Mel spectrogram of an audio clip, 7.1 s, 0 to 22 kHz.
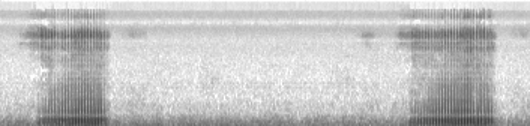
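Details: Sleeping dog snoring on December 21, 2019: two long, low, rasping snores about five seconds apart, each lasting roughly a second, with quiet steady breathing in between.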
